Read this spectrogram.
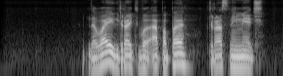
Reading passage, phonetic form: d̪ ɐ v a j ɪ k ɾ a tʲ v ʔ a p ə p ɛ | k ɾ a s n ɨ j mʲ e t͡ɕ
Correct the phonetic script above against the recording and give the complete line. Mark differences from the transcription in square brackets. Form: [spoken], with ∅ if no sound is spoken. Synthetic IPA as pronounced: d̪ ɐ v a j ɪ [ɡ] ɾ a tʲ v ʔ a p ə p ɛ | k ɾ a s n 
